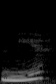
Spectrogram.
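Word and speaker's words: Mehr: in the description below but it's like meh it's like m-e-h-r like mere matte lipstick it's absolutely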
